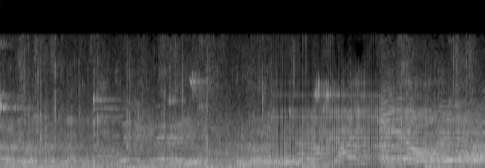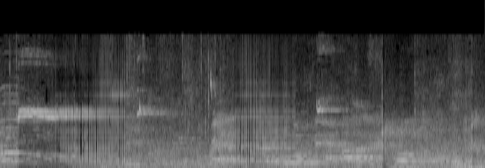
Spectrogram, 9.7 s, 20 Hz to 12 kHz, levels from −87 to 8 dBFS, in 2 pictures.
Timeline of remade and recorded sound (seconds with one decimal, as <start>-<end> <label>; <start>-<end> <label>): 0.0-2.7 recorded; 2.7-3.8 remade; 3.8-5.4 recorded; 5.4-6.1 remade; 6.1-7.2 recorded; 7.2-7.8 remade; 7.8-9.7 recorded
